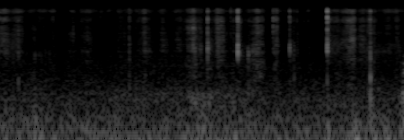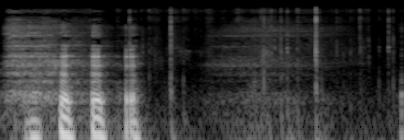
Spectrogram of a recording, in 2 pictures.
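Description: Faint clicks and rustles of a plastic action figure and its cloth shorts being handled, with a short burst of a man's voice, under a second long, about three seconds in.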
